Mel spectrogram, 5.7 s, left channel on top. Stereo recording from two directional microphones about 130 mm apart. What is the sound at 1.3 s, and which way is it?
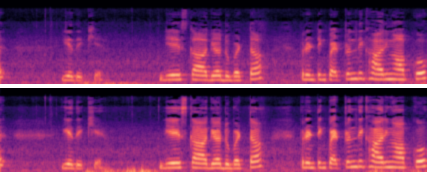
Speech, 10° right (ahead or behind).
